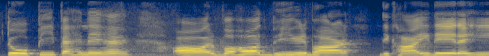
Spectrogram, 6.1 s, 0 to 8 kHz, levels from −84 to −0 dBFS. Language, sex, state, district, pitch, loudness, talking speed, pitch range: Hindi, female, Madhya Pradesh, Umaria, 220 Hz, -13 LUFS, 100 wpm, 215-230 Hz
